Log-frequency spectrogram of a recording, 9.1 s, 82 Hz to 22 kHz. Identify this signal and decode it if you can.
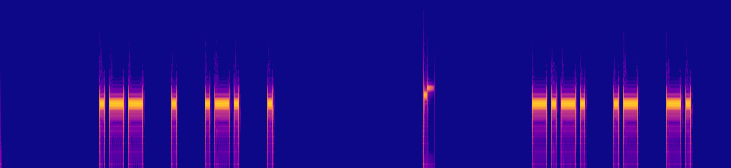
Morse code, heard as a keyed tone, about 20 wpm, spaced as for 14 wpm, 700 Hz. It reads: WERE CAN
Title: 2x Character Spacing - Top 100 Words - 20wpm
